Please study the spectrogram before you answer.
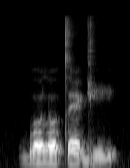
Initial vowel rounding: rounded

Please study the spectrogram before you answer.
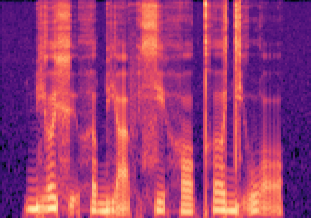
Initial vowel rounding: rounded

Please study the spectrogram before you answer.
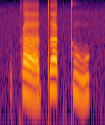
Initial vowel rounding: unrounded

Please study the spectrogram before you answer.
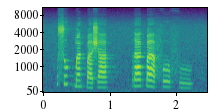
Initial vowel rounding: rounded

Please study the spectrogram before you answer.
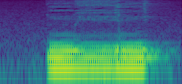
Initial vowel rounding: unrounded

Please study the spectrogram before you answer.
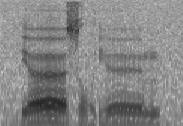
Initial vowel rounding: rounded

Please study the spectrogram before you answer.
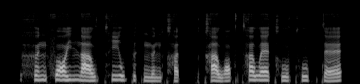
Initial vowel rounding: rounded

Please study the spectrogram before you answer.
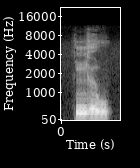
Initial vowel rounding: unrounded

